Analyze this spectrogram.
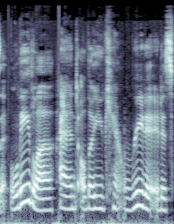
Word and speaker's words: Leela: So there's Leela, not 𝗖lie, even though she herself doesn't really correct people when they say 𝗖lie rather than Leela.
